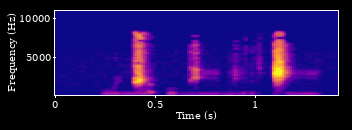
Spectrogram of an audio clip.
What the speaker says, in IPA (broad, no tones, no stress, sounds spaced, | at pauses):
w y ŋ͡ǁ œ ʔ u ɡ iː b iː r ǁ i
